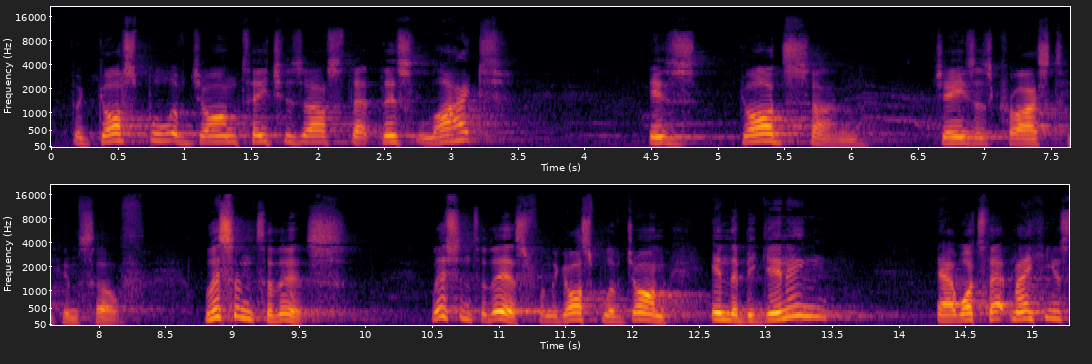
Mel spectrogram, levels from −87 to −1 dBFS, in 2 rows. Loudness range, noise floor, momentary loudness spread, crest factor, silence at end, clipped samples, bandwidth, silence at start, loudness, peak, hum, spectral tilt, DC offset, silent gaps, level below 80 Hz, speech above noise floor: 8 LU; -63 dBFS; 16 LU; 20 dB; 0 s; under 0.1%; 16 kHz; 0.15 s; -27 LUFS; -8 dBFS; none; -5 dB/octave; under 0.1%; none; -76 dBFS; 36 dB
